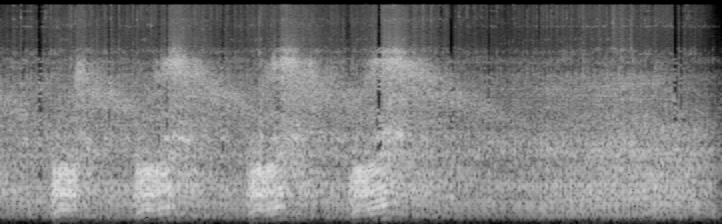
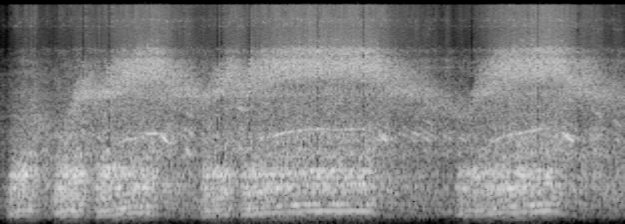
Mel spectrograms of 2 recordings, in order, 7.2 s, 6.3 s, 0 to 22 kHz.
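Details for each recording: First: Stihl 55R two-stroke trimmer, probably unrun for two to three years, after carburetor low- and high-speed screw adjustment and idle turned down: four throttle blips, then a steady, even normal idle; now starts much better. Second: Stihl 55R/55RC weed eater, unused for a long time, just cold-started on choke: revs rise and fall in a buzzy scream, hesitant off idle. Runs fairly well but wants more fuel on the low side; low screw, next to the motor, to be adjusted.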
